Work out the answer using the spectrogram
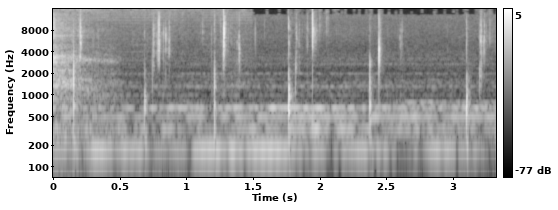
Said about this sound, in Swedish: Och du kan höra Kommer fotsteg nu röra sig där uppe.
